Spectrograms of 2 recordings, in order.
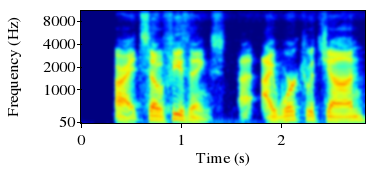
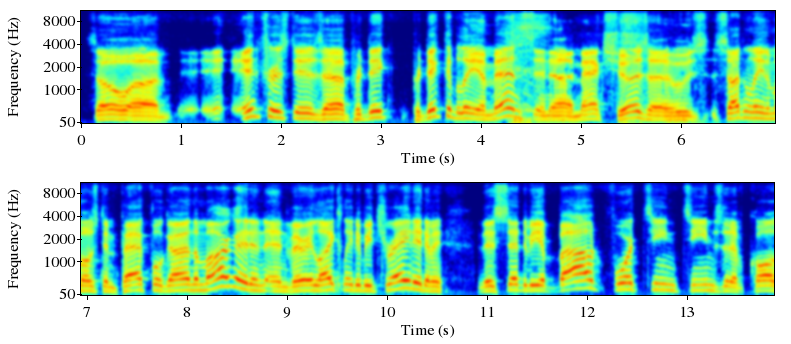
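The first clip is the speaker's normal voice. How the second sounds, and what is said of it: Impression of reporter John Heyman. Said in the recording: “I always did a John Heyman impression ... I am going to read the same tweet as John Heyman”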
